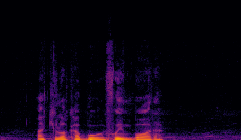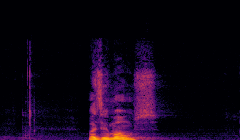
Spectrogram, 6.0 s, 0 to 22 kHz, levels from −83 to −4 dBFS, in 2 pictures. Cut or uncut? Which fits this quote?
cut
